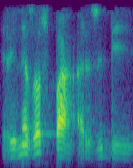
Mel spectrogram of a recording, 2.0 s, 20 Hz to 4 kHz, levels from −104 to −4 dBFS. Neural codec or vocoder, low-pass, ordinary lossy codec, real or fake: none; 3.6 kHz; MP3, 32 kbps; real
